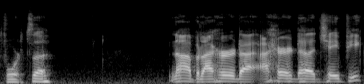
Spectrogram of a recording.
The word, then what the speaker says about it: Forza: I was playing Forza Horizon 2.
